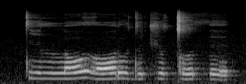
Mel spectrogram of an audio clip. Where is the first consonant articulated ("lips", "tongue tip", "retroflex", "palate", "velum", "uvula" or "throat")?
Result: tongue tip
